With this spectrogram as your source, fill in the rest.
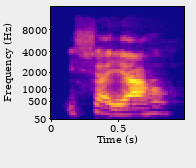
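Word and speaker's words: ישעיהו: Nosso estudo de hoje, ele é sobre, como eu já disse, Ishayahu Hanavi, ou Hanavi Ishayah. Existem maneiras diferentes de pronunciar o nome do profeta.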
